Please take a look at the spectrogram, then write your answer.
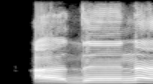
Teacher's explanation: دال میں قلقلہ ہے، خوب ظاہر کر کے پڑھیں گے.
